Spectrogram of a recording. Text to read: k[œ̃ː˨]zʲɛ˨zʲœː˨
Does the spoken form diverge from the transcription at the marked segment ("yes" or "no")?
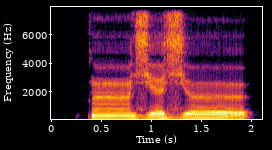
no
